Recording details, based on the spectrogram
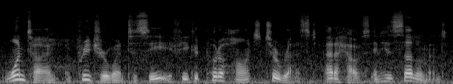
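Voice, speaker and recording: A man's voice: mid-range voice, very animated, fairly quick, warm tone, a little hiss or hum, rough recording. A man hosting a casual read-aloud, moving between storytelling and chat. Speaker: host reading stories aloud.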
